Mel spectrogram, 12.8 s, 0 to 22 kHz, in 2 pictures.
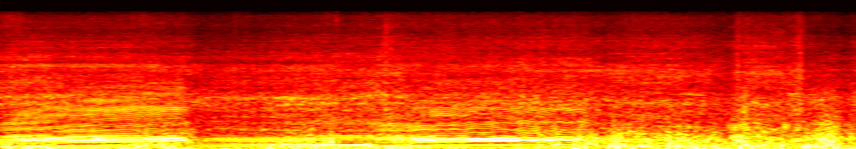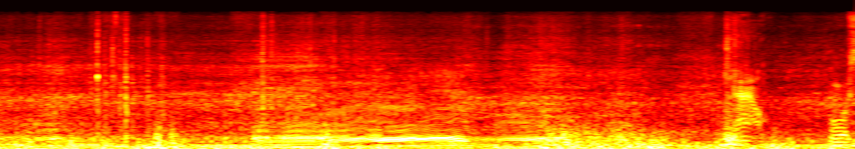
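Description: A 2024.5 KTM 450 Factory Edition dirt bike revs loudly off-road, its engine rising and falling in repeated bursts under the rider's talk.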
